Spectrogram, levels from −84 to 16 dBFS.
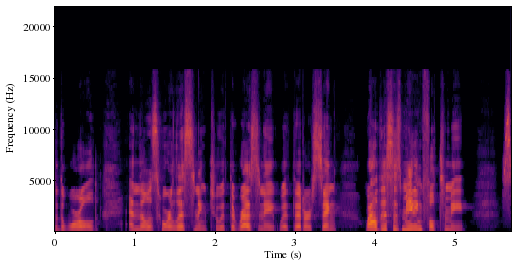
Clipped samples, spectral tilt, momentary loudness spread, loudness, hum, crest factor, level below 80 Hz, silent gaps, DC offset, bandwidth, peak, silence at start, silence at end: under 0.1%; -0.5 dB/octave; 10 LU; -25 LUFS; none; 22 dB; -88 dBFS; none; under 0.1%; 16 kHz; -6 dBFS; 0 s; 0 s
